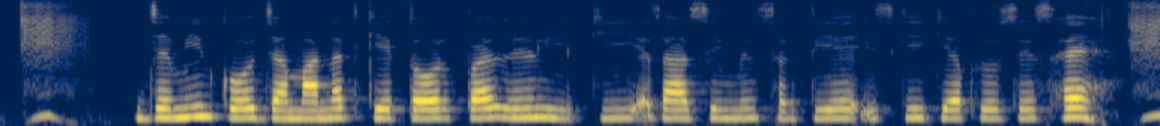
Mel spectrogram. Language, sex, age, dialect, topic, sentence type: Hindi, female, 31-35, Garhwali, banking, question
